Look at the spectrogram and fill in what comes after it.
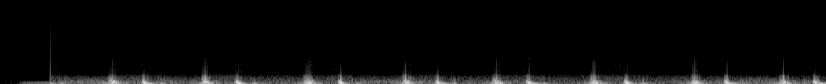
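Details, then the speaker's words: Normal heart sounds in a circulatory system lesson: regular paired low lub-dub thumps, about 94 beats a minute over a faint hum, from heart valve closure. "Olha só ouço só o batimento do coração normal"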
